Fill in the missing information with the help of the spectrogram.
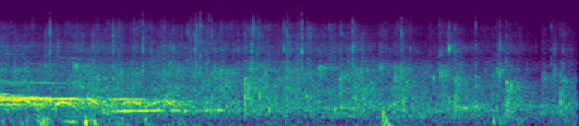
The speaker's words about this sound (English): They tell y'all, man, make some noise for Mr. …, and people go... That was the applause he deserved, but that's not the point, brother.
